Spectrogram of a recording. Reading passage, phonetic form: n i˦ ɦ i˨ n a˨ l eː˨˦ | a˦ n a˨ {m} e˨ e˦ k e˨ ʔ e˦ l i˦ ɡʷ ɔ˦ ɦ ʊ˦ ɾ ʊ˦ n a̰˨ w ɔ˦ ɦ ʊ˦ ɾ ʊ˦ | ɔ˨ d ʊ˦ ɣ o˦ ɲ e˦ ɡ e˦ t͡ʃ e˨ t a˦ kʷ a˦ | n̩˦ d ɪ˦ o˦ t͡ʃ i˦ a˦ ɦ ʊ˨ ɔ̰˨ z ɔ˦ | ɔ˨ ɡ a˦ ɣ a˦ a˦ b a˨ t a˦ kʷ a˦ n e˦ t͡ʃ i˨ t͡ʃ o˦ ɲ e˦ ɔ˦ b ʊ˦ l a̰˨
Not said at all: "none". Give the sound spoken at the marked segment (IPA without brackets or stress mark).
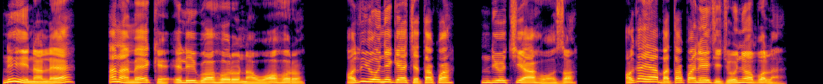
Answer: m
